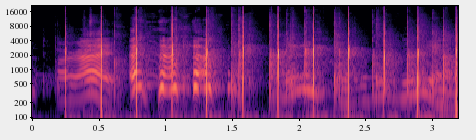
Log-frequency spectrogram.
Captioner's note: laughs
